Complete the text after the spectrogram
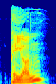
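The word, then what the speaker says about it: Pellón: Schreibt sich mit Doppel-L, spricht sich aber so wie das Mallorca aus, also Peyon vom European Space Operation Center in Darmstadt.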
